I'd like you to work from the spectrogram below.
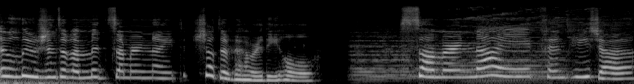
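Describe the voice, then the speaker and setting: Faint music plays behind a woman doing a put-on character voice at an extremely high pitch, shaky and fairly slow, with lively intonation. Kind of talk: archaic, theatrical. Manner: dramatic, shaky, nervous.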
